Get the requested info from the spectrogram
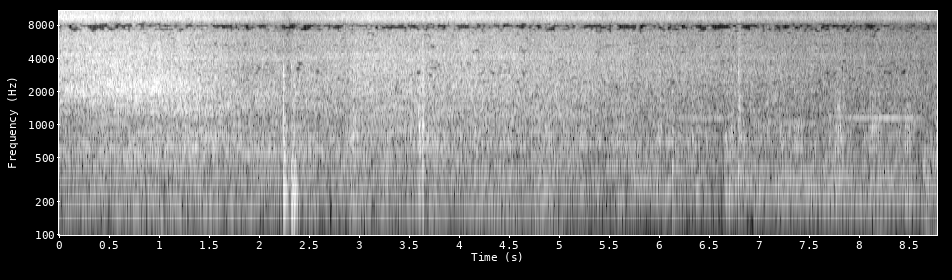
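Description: Ground garlic and green chilli paste sizzling in hot oil in a pan, loudest as the wet paste goes in and slowly dying down.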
